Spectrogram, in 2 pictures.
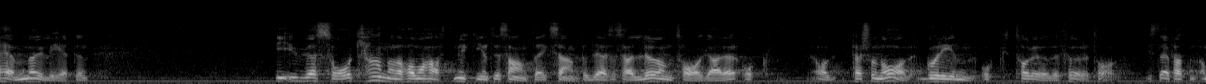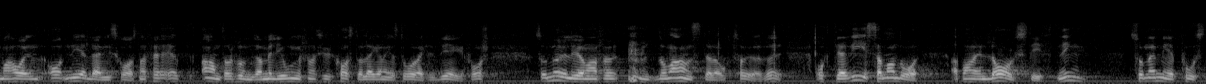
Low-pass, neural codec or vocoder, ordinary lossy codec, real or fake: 7.2 kHz; none; AAC, 48 kbps; real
